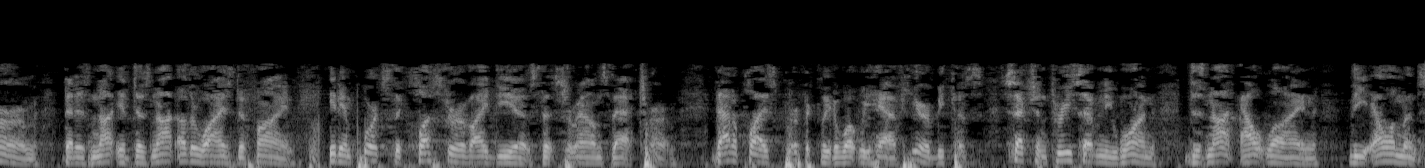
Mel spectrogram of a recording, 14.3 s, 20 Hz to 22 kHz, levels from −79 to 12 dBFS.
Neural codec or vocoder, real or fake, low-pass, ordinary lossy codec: vocoder, 44.1 kHz, 128 mel bands, Pupu-Vocoder; fake; 5.4 kHz; MP3, 24 kbps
